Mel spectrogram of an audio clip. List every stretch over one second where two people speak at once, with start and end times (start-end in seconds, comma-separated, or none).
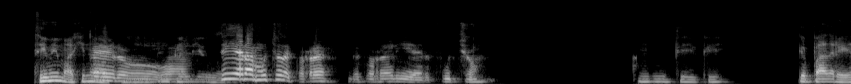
0.9-2.3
